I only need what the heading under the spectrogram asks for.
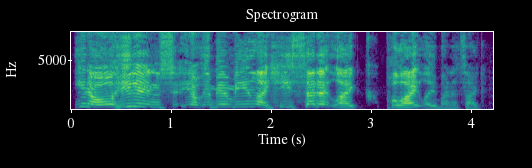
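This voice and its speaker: High lively guy doing a rambly comic monologue, repeats stuff, goofy wordplay, bright voice. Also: a little fast, no echo. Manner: rambling, repetitive, playful wordplay.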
